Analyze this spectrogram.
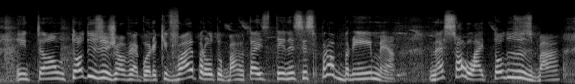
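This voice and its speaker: A woman speaks with a fairly high pitch and very wide pitch swings. Noticeable background noise runs beneath her voice. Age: 60s. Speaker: neighbor of crime victim. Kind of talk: street interview.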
